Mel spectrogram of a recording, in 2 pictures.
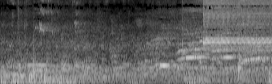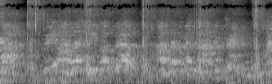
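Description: Crowd of basketball spectators shouting and cheering, with a steady high tone lasting about a second and a half around the middle, and sharp knocks about once a second in the second half.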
